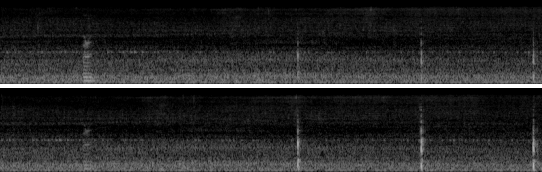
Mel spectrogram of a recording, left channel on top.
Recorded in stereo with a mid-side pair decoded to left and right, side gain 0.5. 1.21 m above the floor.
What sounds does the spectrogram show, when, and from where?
0.8 s a bicycle bell: 45° left
3.0 s chopping: 60° right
